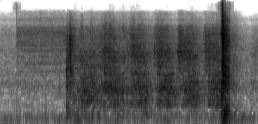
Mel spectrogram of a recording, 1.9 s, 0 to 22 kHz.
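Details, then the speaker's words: Merkur (CosWorthless) engine on smart coils, ignition trigger set a cylinder off; catches roughly for a second, then one sharp violent backfire bang from incorrect ignition timing. "Uh, I advanced the trigger 180°, so it should be moved forward a cylinder. Right now, we are one cylinder behind where we started."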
